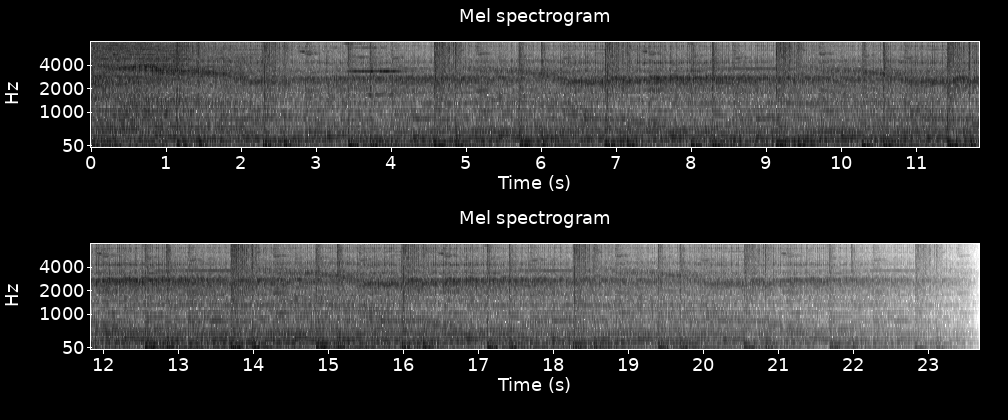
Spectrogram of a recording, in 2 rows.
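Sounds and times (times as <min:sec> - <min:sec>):
background music loop: 0:00.0 - 0:23.6.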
